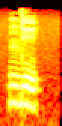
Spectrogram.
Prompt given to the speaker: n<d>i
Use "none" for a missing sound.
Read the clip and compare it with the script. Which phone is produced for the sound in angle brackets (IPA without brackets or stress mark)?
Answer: d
